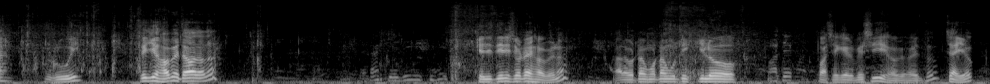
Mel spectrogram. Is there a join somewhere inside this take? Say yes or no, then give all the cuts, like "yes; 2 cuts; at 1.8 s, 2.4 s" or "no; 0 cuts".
yes; 1 cut; at 1.4 s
